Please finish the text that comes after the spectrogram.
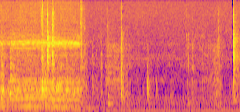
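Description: A sewing machine stitches a seam on a quilt block, its steady mechanical whir running loud for under a second, then stopping, leaving faint handling clicks and rustles.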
